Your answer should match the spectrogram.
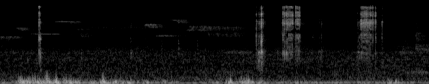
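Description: Ratchet wrench with a spark plug socket clicking in short runs, with knocks from handling the tool, as a new spark plug is run down into the cylinder head.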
